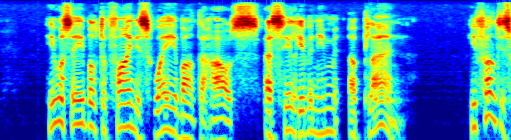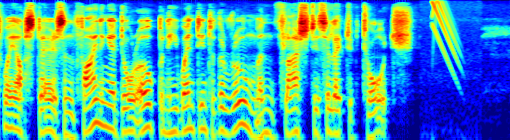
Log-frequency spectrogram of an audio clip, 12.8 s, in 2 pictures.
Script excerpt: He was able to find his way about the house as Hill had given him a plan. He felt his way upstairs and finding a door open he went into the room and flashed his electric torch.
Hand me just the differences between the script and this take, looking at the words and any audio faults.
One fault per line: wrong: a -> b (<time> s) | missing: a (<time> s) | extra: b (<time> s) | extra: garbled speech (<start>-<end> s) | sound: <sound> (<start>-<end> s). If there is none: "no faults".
missing: had (3.7 s)
sound: chirp (11.8-12.2 s)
